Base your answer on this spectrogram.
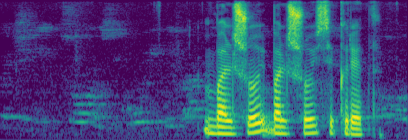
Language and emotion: Russian, neutral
